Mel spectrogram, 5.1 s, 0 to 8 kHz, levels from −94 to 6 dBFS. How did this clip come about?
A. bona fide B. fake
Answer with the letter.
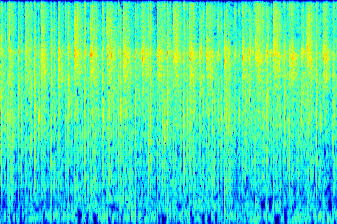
A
